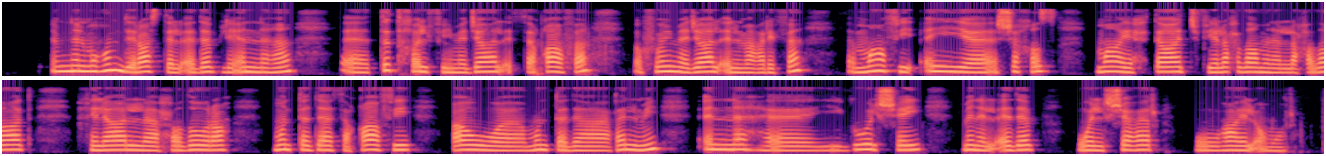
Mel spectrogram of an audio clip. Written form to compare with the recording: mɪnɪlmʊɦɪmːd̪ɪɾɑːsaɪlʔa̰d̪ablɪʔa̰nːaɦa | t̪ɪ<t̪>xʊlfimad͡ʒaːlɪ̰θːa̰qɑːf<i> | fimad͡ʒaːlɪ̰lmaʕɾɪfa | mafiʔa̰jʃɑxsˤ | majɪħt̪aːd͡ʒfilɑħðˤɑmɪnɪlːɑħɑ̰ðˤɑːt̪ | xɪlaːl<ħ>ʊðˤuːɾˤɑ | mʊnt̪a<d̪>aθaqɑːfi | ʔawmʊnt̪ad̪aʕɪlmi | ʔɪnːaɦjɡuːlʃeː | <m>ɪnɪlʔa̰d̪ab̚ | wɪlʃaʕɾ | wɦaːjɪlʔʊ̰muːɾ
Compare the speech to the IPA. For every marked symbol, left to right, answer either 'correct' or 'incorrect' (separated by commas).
incorrect, incorrect, correct, correct, correct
